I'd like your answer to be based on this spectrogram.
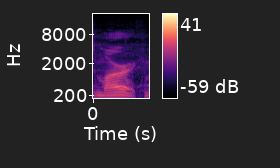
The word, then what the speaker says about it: Marek: Type my name, Mason Marek. – Spell it for us. – MasonMarek. – It's Marek, man. Marek? I've been saying the wrong Marek. Way. My apologies. – When I played baseball, it was Merrick.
